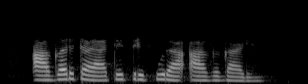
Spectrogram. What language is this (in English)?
Marathi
